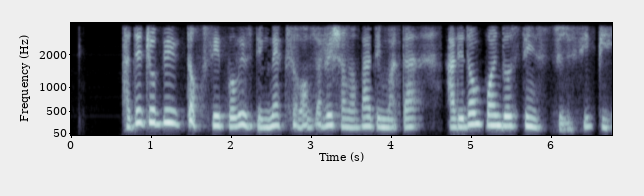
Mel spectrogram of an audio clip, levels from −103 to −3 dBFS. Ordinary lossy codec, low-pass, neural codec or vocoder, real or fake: AAC, 24 kbps; 3.6 kHz; codec, 16 kHz, 1 kbps, FunCodec, trained on Chinese and English, 50 frames a second; fake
